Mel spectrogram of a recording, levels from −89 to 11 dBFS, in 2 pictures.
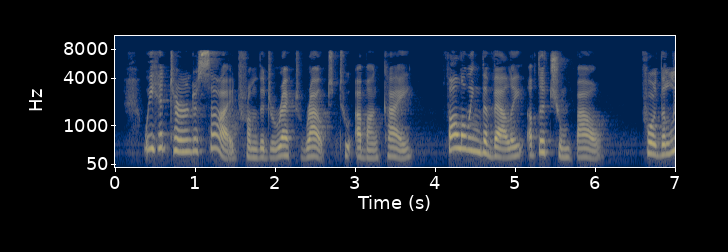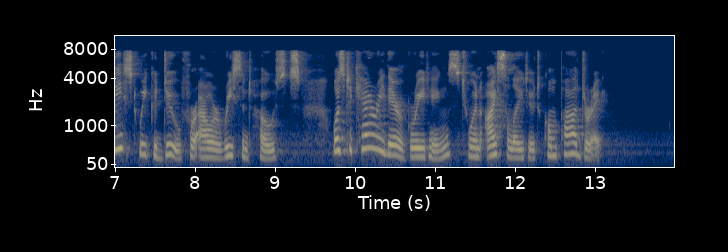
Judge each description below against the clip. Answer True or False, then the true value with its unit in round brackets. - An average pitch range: False (7.9 semitones)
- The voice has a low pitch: False (200 Hz)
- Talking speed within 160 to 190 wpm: False (150 wpm)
